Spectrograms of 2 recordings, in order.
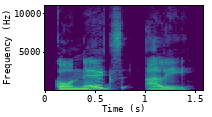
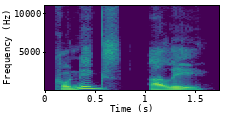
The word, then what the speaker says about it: Königsallee: the upscale shopping street more officially known as Konegs Alley. I mean, that's my interpretation of the pronunciation, and we're just going to stick with it. Okay. Koenigs Alley. I mean, it's an alley, right? That's Königsallee. Königsallee. Yeah, who knows? Honestly, guys, go there yourself.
